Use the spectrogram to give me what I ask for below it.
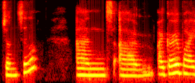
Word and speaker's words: Chanchal: My name is pronounced Junilla and um I go by for convenience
